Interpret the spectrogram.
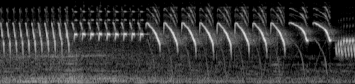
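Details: Canary singing long for training other songbirds: a fast buzzy trill, a steady held whistle, then a run of loud downward-slurred notes repeated several times a second, ending in a harsh rattle.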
